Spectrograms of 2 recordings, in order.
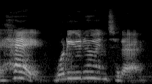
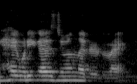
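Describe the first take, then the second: First: High, loud HEY with clearly inflected words after it; emphasis and inflection. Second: Quick, run-together casual question; casual slangy speech. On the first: Teacher greeting English learners, clear emphatic inflection. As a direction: punch HEY high, then enunciate each word. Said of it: "more emphasis and inflection". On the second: Teacher showing what not to say to students, quick casual speech. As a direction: toss it off fast, in everyday chat. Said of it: "instead of saying". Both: Shown as a demonstration.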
